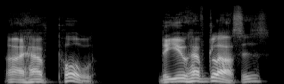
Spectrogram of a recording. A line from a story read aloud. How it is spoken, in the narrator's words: Chuckling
